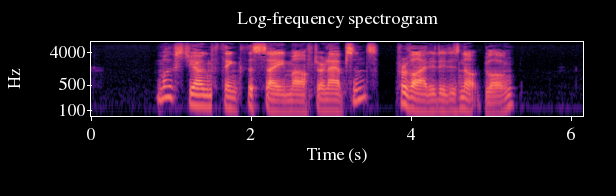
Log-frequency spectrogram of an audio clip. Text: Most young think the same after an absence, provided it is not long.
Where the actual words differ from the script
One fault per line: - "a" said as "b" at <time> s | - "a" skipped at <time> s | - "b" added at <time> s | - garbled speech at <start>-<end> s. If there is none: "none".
none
